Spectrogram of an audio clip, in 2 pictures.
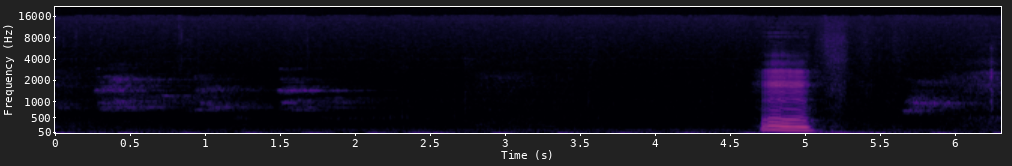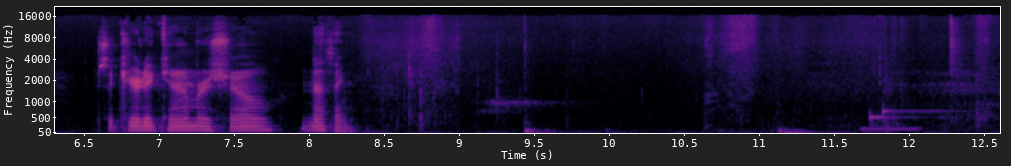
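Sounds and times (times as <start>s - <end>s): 
guard dogs barking excitedly: 0.2s - 2.1s
speech: 6.6s - 8.4s.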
